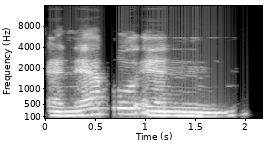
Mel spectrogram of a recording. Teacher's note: se cancela el sonido de la D y tenemos solamente N.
